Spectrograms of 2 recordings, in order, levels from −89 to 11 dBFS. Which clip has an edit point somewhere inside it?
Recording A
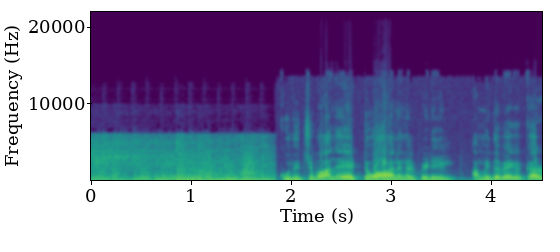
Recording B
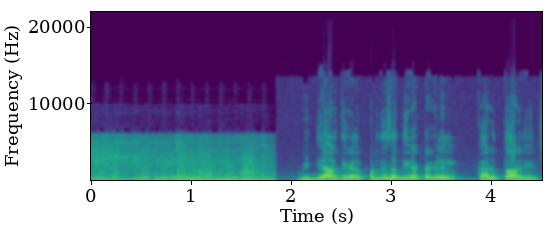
B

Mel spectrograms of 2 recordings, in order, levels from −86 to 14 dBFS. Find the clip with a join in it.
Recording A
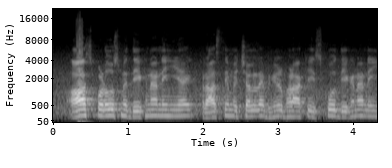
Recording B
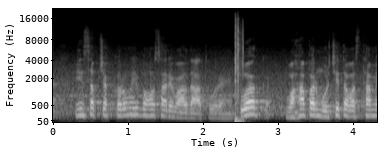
B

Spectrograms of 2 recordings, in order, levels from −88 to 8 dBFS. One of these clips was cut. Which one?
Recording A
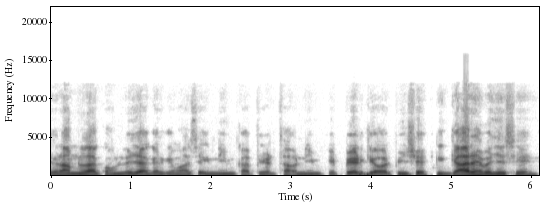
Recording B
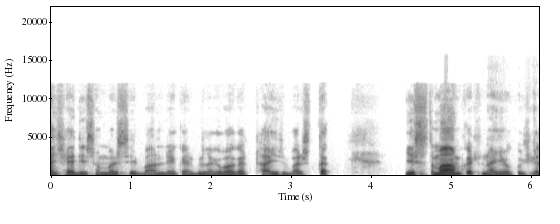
A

